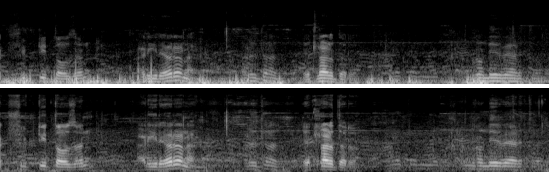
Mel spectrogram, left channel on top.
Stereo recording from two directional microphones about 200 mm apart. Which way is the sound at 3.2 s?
Centre (ahead or behind).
